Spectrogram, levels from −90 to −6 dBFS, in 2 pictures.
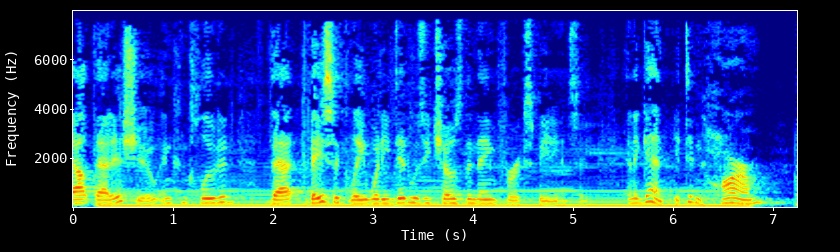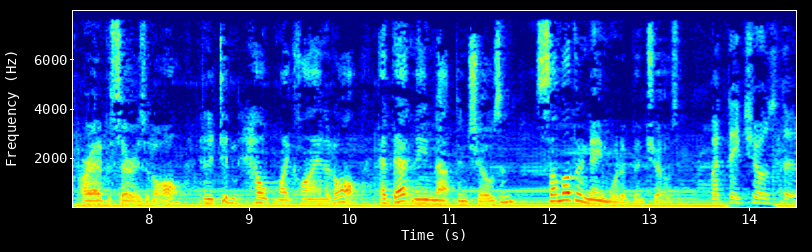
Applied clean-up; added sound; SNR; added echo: none; Musical instrument; 7 dB; none.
